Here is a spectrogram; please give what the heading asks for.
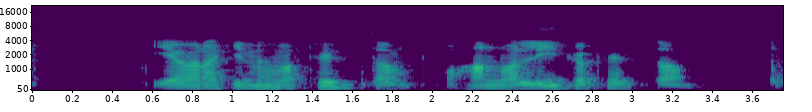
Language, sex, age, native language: Icelandic, male, 15, Icelandic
